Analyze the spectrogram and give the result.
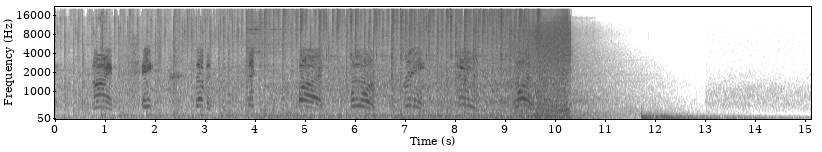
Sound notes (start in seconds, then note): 11.7 thud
